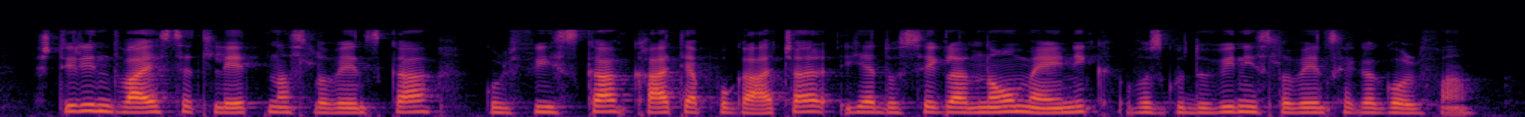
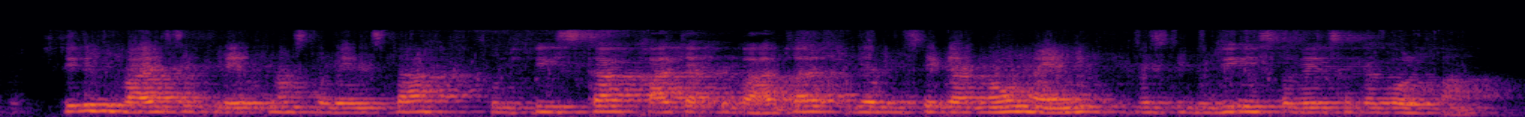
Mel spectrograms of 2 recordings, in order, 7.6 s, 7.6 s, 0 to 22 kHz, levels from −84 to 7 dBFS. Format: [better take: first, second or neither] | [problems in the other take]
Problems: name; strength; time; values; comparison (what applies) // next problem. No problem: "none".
first | noise reduction (neural separator model SepFormer DNS4)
